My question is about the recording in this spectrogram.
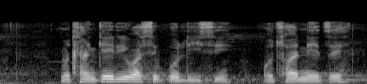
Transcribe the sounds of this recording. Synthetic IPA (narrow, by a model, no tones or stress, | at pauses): mʊt͡ɬʰaŋ̩kʼediwasɪpʼolisi | ʊt͡sʰwaneːt͡sɛ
